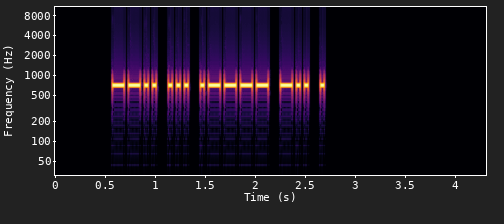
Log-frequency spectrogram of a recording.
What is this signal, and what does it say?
Morse code, heard as a keyed tone, about 30 wpm, 700 Hz. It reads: ZS1DE
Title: DXCC-100 Call Signs - 5 Characters - 30wpm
